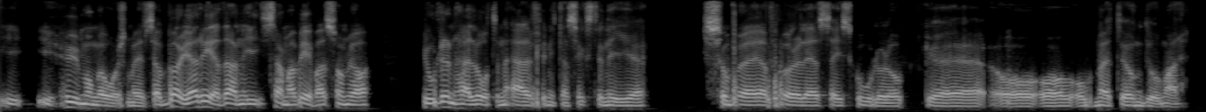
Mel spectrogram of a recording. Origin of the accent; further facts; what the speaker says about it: Sweden; Ja, det är en stor skillnad mot min uppväxt i Sverige.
